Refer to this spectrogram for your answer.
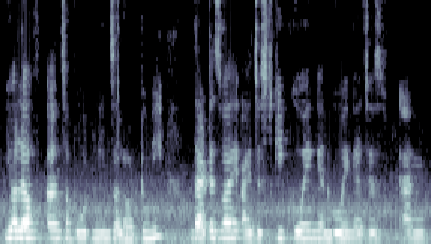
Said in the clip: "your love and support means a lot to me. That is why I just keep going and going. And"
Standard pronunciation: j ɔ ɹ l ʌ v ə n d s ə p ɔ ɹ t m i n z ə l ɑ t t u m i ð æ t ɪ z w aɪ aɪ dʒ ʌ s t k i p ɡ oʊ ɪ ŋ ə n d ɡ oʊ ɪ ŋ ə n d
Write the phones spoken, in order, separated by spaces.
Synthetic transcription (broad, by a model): j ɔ ɹ l ʌ v ə n d s ə p ɔ ɹ t m i n z ə l ɑ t t u m i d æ t ɪ z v aɪ aɪ dʒ ʌ s t k i p ɡ oʊ ɪ ŋ ə n d ɡ oʊ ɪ ŋ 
